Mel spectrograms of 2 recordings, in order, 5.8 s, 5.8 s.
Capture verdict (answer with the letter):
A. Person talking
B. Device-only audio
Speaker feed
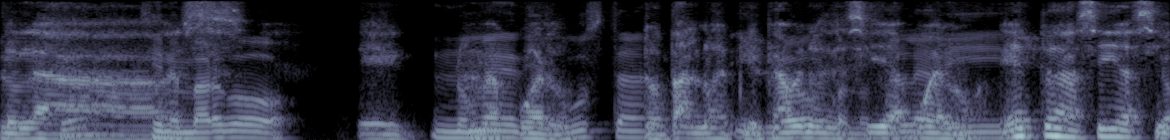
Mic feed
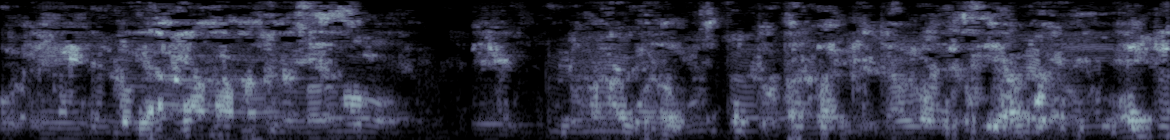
B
